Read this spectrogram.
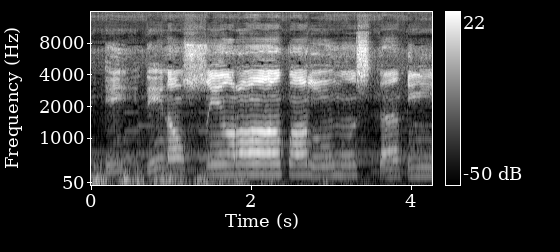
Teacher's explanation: Jadi dihilangkan na-nya tidak panjang, tetapi dimasukkan ke huruf alif lam syamsiyah.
